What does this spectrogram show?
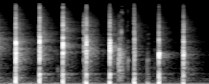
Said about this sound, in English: round of applause, round of applause, round of applause.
